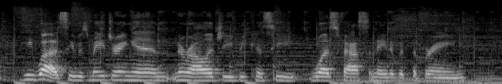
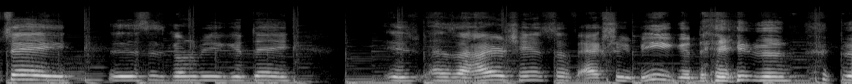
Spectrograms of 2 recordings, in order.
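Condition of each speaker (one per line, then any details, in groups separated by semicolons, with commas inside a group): No condition
Traumatic brain injury; hit by drunk driver; near full recovery, ongoing therapy; slurred speech, sometimes difficulty communicating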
